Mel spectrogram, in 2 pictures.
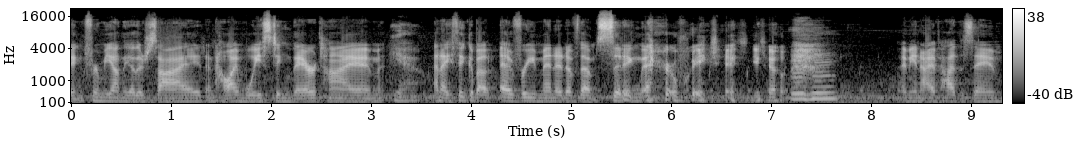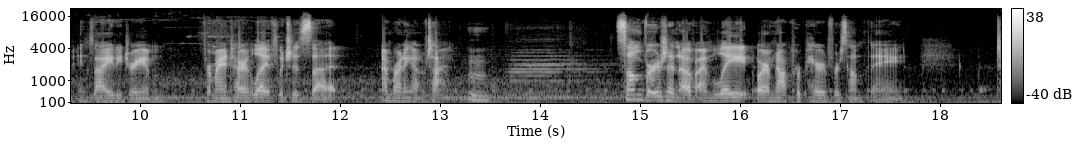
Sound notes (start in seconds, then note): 5.7 chuckling; 13.6 vehicle honking distantly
